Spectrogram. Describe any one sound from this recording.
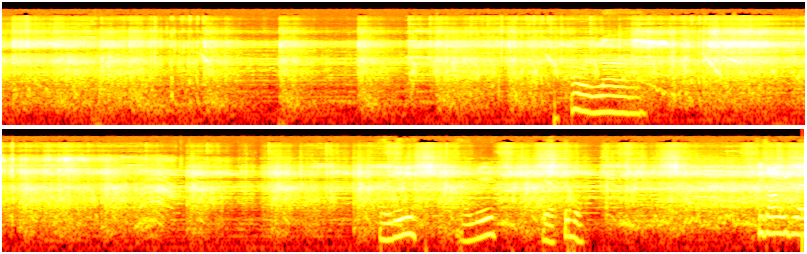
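Cartoonish battle sound effects clash and crackle from a mobile strategy game.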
